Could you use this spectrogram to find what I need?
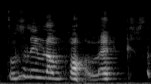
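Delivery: high, loud and slow through laughter; laughing disbelief. Real, not acted. Quizmaster mocking partner's gorilla answer, laughing disbelief. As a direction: squeal it out, helpless with laughter.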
